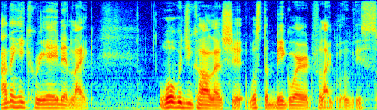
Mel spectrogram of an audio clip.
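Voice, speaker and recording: Vocal fry runs through a man's medium-pitched voice. He keeps a moderate pace with ordinary pitch variation. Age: 30s. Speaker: comedian and navy sailor. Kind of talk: casual chat. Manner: animated.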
